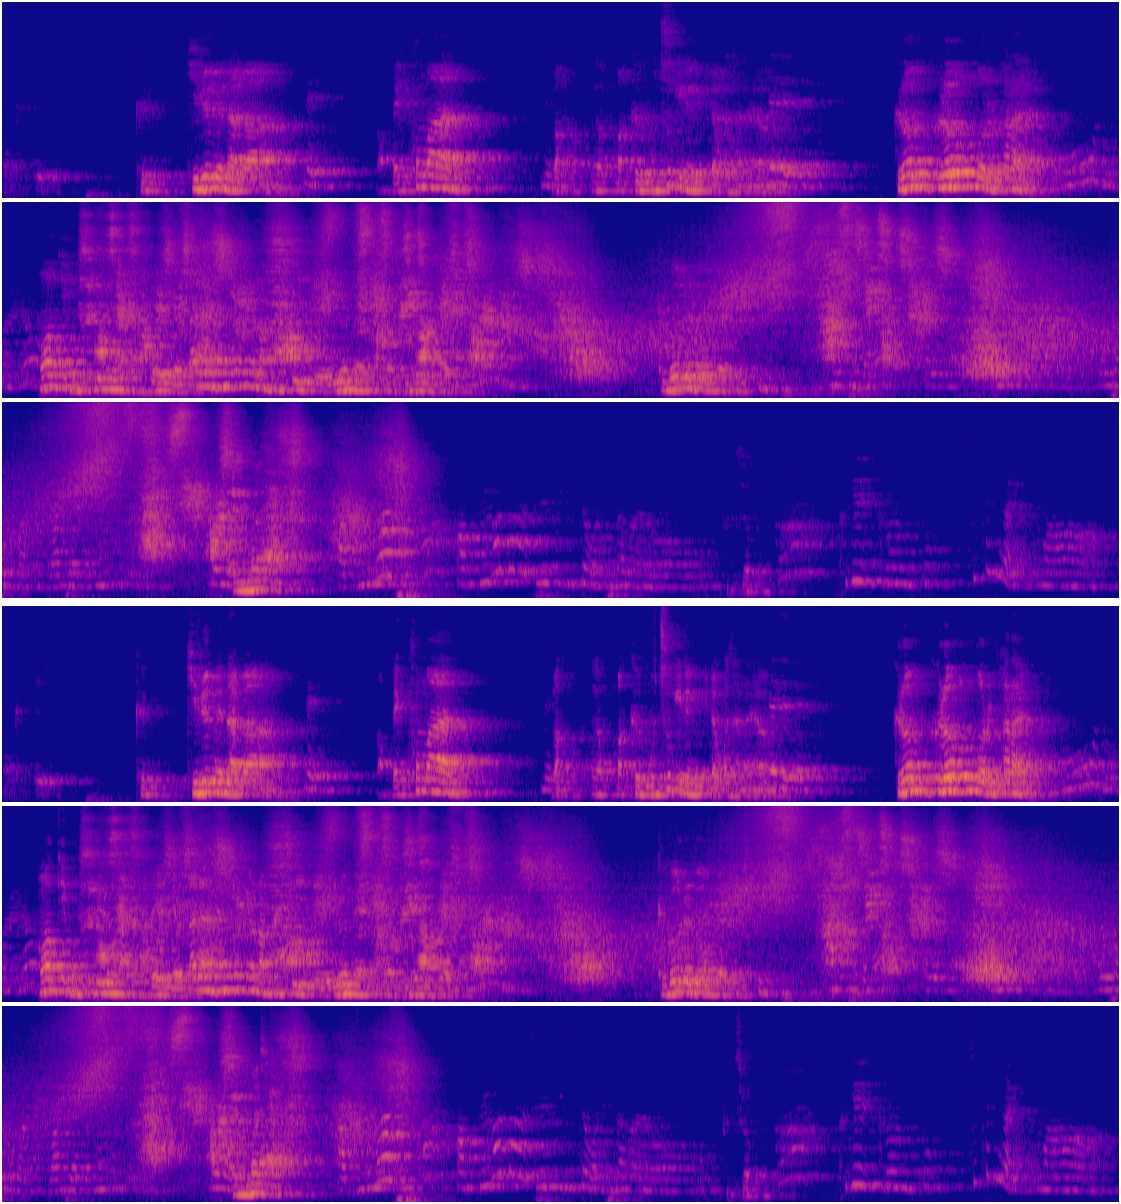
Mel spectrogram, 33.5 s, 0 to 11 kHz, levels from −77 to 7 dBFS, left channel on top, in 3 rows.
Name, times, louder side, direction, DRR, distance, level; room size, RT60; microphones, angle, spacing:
voice 1, 1.8-2.8 3.7-4.6 5.5-5.6 5.9-7.7 8.9-10.3 11.5-15.7 17.7-19.0 24.6-25.0 29.7-29.8, right 1 dB, 55° right, 0 dB, 1.5 m, -30 dB
voice 2, 7.6-8.2 10.5-12.1 15.8-16.4 17.1-17.2 19.4-20.0 20.3-20.6 21.0-25.2 25.7-29.4 30.0-31.7 32.0-33.3, right 1 dB, 10° right, -6 dB, 2.4 m, -44 dB
sound 1, 11.9-26.4, left 1 dB, 35° left, 2.6 m, -35 dB
7.1 x 6.9 x 7.7 m, 1.2 s
head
